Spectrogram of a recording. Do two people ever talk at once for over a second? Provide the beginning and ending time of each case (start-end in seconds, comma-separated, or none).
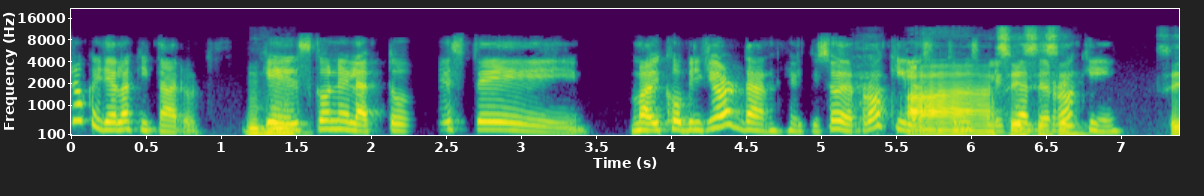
5.5-6.8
